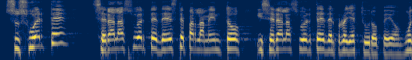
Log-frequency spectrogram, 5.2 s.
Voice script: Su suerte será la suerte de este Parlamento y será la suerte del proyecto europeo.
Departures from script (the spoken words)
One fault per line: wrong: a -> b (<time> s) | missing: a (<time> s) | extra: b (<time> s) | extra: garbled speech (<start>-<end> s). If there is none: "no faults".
no faults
